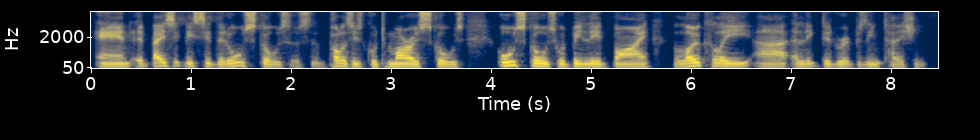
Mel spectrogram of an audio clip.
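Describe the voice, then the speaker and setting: A man's voice: medium pitch, steady tone, normal speed, dry recording. Man, New Zealand accent, middle-aged, academic panel speaker, hesitant fillers, dry close recording. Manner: thoughtful, many fillers and restarts. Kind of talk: panel discussion talk.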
